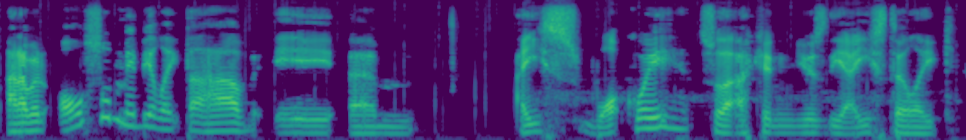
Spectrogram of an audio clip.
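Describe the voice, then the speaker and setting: A Scottish man with a gruff, sore-throated voice, hosting a casual gaming video and rambling as he thinks aloud. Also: fairly low pitch, very animated, measured pace, pushed and bright, lo-fi sound. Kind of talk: casual Minecraft let's-play commentary.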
